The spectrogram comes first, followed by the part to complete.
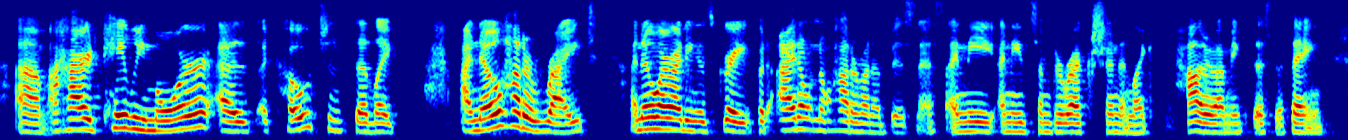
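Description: A woman with an American accent speaks at a fairly quick pace. Her pitch is medium, with ordinary variation. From Texas. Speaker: content marketing consultant. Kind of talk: podcast interview.

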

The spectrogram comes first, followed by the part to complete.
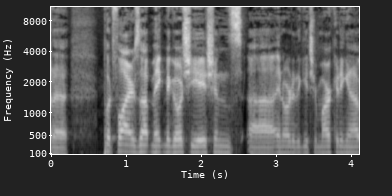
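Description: A man talks at a medium pitch. The recording is very clean with a silent background. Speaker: podcast host. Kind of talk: casual interview. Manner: casual, enthusiastic.

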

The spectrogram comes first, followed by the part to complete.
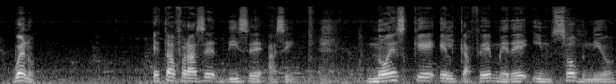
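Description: With noticeable background noise behind him, a man speaks at a medium pitch and ordinary pitch variation. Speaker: Spanish teacher and podcast host. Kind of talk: casual interview. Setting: outdoors on a coffee farm.

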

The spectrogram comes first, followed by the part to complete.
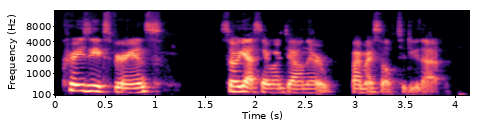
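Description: A woman is speaking. She has a Canadian Prairie accent. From Canadian Prairies (Moose Jaw, Saskatchewan). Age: 30s. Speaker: online health and fitness coach. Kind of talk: casual interview.

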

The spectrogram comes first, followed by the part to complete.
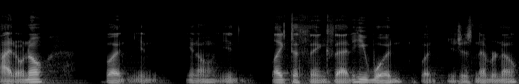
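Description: A man talks at a moderate pace in an American accent. He leaves long, frequent pauses. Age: 20s. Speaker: podcast host. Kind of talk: casual chat.

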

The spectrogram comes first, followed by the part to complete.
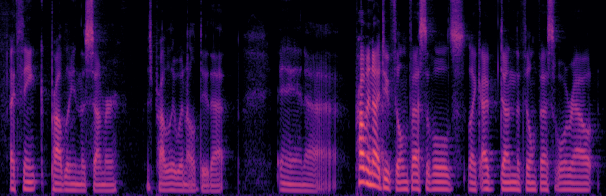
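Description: In a plain, everyday voice, a man speaks at a moderate pace with fairly low pitch, fairly even intonation and big swings in loudness, on a very clean recording with a silent background. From Texas. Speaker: podcast host, documentary journalist. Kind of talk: casual interview chat.

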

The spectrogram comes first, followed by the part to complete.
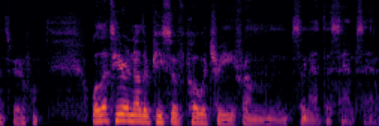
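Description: A man speaks at medium pitch and a moderate pace, his intonation lively. His voice is somewhat breathy, with big swings in loudness. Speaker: podcast host. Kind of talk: interview, formal host. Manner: formal, warm.

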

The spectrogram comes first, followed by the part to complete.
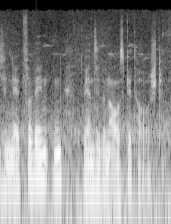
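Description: A man speaks at a moderate pace in a fairly low voice with fairly even intonation, over noticeable background noise. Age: 50s. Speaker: beekeeper. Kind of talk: casual interview. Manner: hesitant, many fillers.

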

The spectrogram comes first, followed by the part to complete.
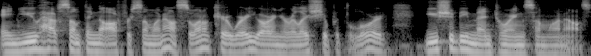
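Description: With an American accent, a man talks at a very fast pace with a fairly low pitch and fairly even intonation in a very clean recording with a silent background. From small-town Pennsylvania. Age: 40s. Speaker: landlord and Air Force veteran. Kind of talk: casual interview chat. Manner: blunt, direct.

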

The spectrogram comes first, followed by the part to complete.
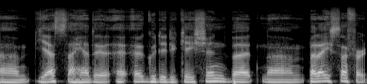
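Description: Speaking with a French accent, a man talks at a moderate pace and medium pitch. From France. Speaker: podcast host and tech innovation executive. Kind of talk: interview. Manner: animated.

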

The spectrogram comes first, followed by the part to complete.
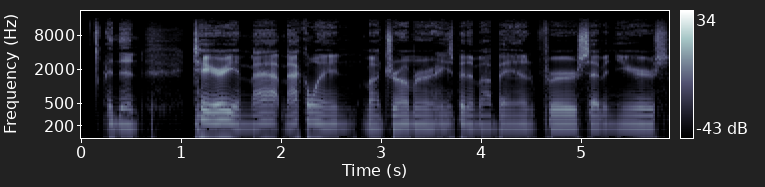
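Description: He speaks fairly slowly in an Alabama accent. His intonation is monotone and flat. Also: fairly low pitch for a man, very clean recording, silent background. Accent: Alabama Southern US. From Birmingham, Alabama. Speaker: country singer. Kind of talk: casual chat.

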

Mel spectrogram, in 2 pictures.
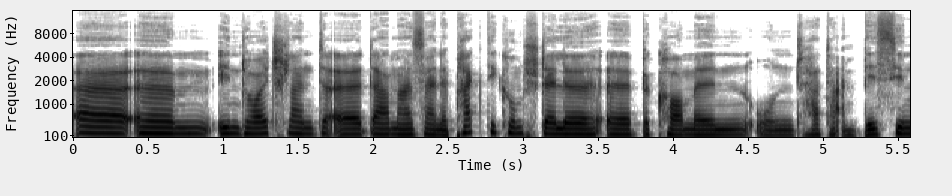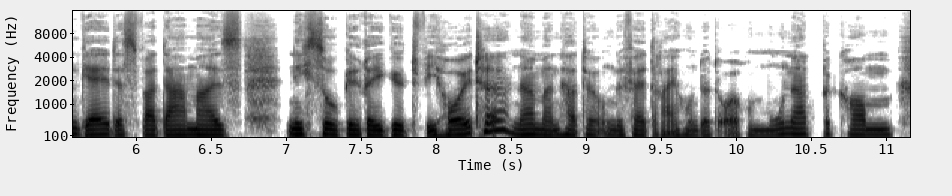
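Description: A woman with an English accent speaks at a very deep, low pitch in a dark, mellow tone, with fairly even intonation. She keeps a moderate pace with hardly any pauses, in a very clean recording with a silent background and a dry, close sound with no echo. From England, London. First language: English (speaking German). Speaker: entrepreneur. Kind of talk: interview. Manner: halting.

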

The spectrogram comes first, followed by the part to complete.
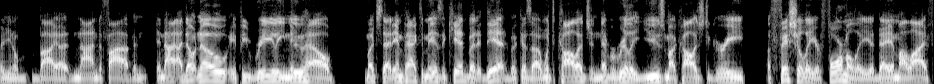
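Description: A man talks with an Arkansas accent. His pace is moderate. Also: medium pitch for a man, ordinary pitch variation. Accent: Southern US (Arkansas). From western Arkansas. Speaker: podcast host and bear hunter. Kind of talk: casual interview conversation. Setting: remote recording.

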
